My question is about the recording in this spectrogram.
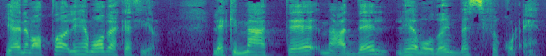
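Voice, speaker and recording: A man's voice: a little high, racing. A man with an Egyptian Arabic accent teaching Quran recitation rules, asking and answering his own questions and demonstrating sounds. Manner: demonstrates pronunciation. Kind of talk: tajweed lesson.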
